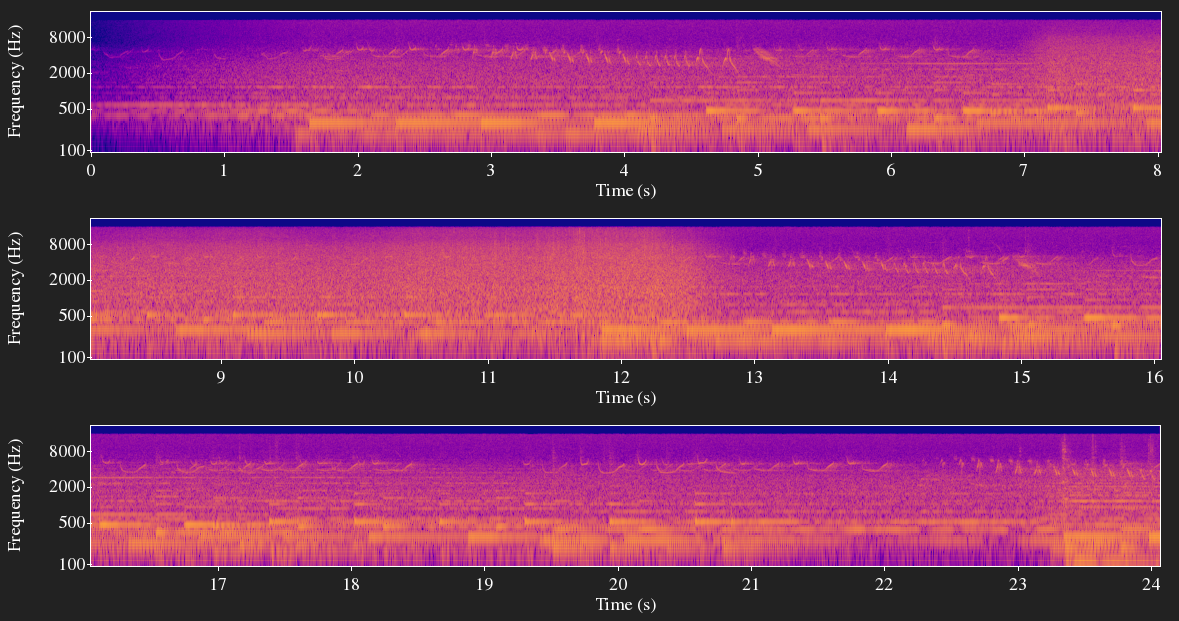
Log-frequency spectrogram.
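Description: Slow ambient music of long held notes, fading in at the start, with birds chirping throughout. Rushing waterfall water joins for several seconds in the middle.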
